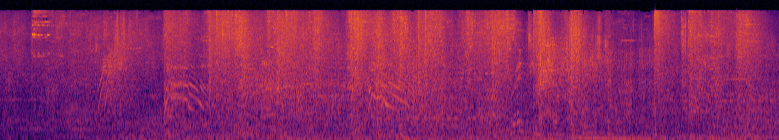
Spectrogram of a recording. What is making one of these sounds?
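Video game battle effects clash and zap rapidly.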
